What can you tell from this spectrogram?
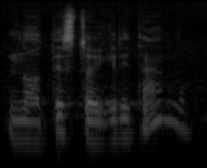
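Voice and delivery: very hushed, low restrained voice; speaking softly. Acted. Husband insisting to his wife he isn't yelling, very softly. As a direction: barely voice it, low and controlled. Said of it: "Y le hables suavecito".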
